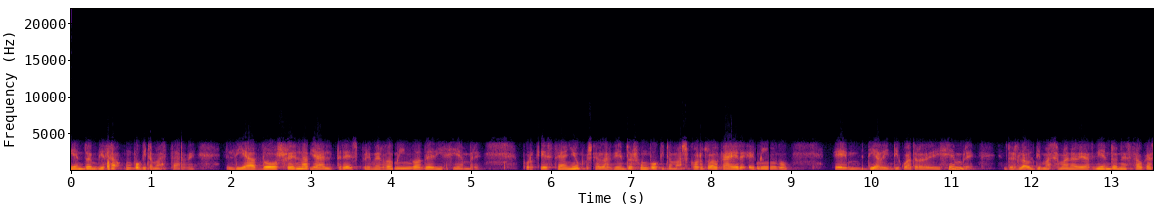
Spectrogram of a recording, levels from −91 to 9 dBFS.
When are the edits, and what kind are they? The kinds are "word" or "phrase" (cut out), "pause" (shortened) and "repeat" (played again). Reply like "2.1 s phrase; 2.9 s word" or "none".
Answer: 3.0 s phrase; 8.5 s word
